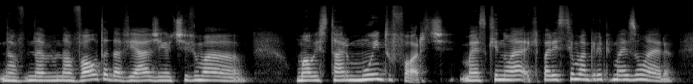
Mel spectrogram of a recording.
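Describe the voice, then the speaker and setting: The recording is very clean, its background silent. An unremarkable speaking voice talks at a moderate pace, its intonation fairly even. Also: woman. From Brazil, São Paulo. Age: 30s. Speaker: photographer and mother. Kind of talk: personal testimony interview.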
